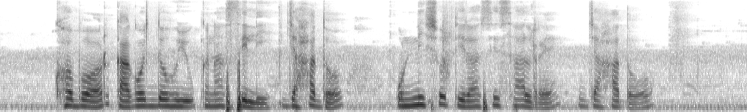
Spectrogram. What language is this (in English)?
Santali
